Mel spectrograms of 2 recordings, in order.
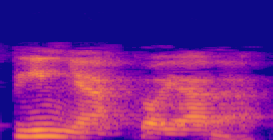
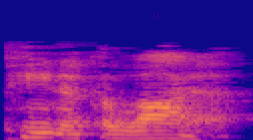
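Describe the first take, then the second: First: Piña colada as PEEN-ya co-LA-da; loud, clear ny in piña colada; piña colada pronounced the Spanish way. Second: Pina colada as PEE-nuh kuh-LAH-duh; plain N in pina colada; anglicized, no ñ. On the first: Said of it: "the N plus Y sound". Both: Shown as a demonstration.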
